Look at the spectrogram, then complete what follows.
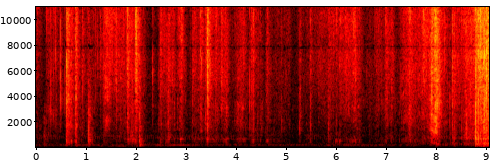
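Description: Plastic shrink-wrap being peeled off a vinyl record's gatefold sleeve: irregular crinkling and crackling of the film, loudest near the end.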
